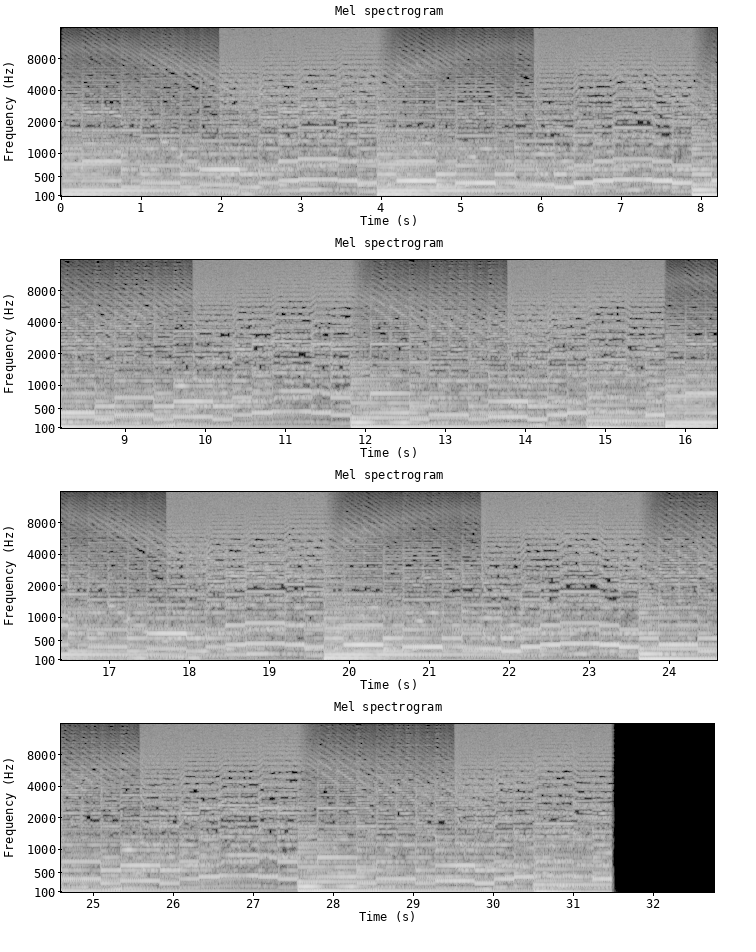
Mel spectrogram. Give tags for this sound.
Spooky
dark
halloween
loop
scary
synths

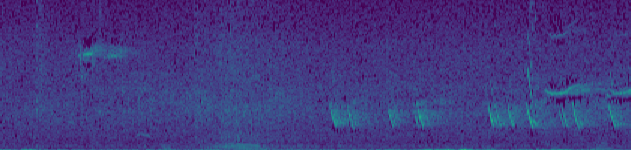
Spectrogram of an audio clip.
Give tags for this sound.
Asia
Birds
Cambodia
East
Hornbill
Jungle
Nature
South

